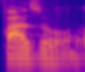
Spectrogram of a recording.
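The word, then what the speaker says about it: fazool: It's pronounced fazul.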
